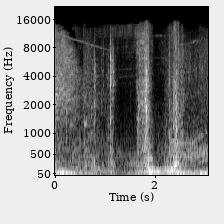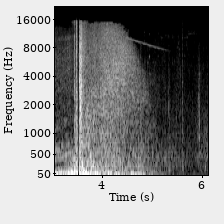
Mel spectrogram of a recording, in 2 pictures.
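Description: A shield cell charges with a rising electric whir.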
